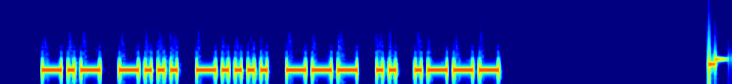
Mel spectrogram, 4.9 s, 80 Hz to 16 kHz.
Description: Morse code, heard as a keyed tone, about 28 wpm, 700 Hz. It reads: KB6OIJ
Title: USA Call Signs - 6 Characters - 2x Character Spacing - 28wpm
